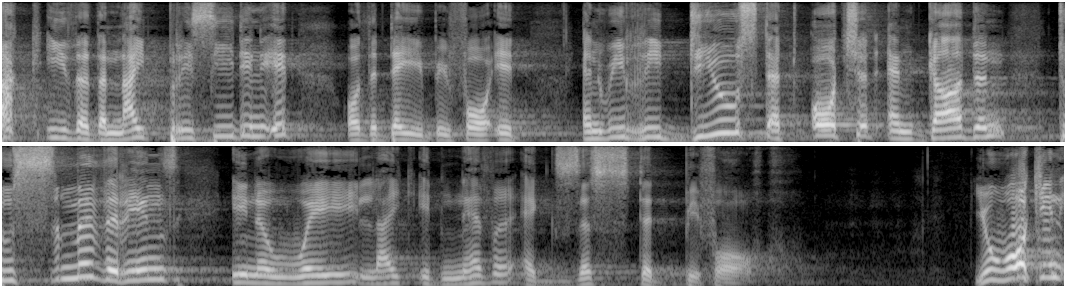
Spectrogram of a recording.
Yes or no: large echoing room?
yes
